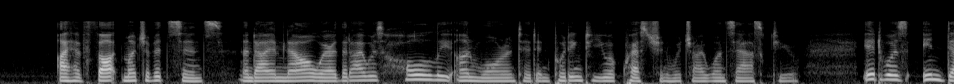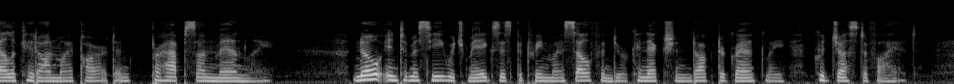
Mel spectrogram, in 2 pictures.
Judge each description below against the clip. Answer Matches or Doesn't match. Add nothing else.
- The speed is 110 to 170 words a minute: Matches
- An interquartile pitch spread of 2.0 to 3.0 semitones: Matches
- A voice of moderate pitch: Matches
